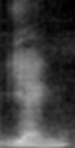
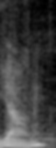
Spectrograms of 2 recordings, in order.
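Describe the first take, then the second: First: The name is said with an English-style vowel. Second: The name is said with a Chinese-style vowel. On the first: The speaker calls it right. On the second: The speaker calls it wrong. "It's not Yang. It's not a Chinese name"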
